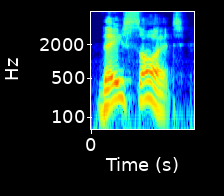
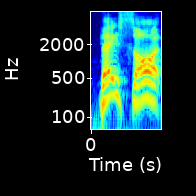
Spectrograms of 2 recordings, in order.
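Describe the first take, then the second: First: It is read in the speaker's ordinary voice. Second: It is read in a put-on mother's voice.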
